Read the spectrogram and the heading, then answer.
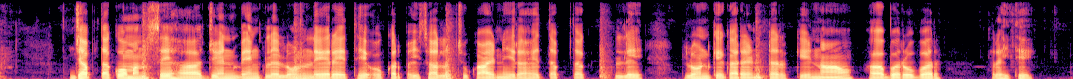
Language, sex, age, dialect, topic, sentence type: Chhattisgarhi, male, 18-24, Central, banking, statement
